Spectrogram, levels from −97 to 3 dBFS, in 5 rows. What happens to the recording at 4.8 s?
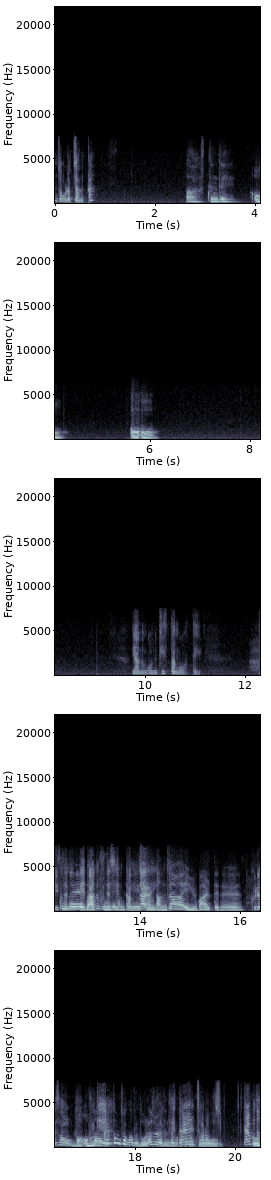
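At 4.8 s nothing goes wrong: the speech carries straight through, with only the light coloration of the AMR wideband (HD Voice) codec running at 12.65 kbit/s.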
